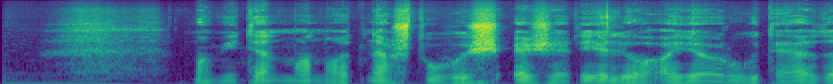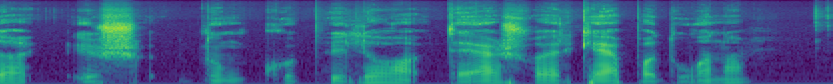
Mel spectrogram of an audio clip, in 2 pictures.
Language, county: Lithuanian, Marijampolė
